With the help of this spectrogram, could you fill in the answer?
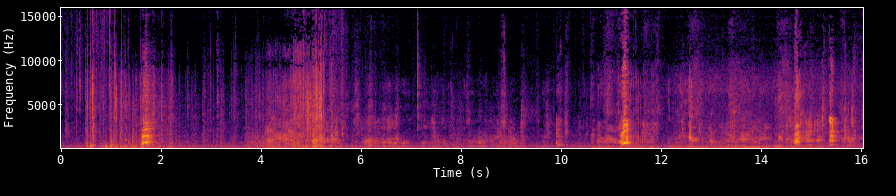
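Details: Corgis (Canis lupus familiaris) play fighting: sharp barks break through low, rumbling growls and scuffling.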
